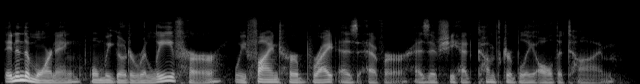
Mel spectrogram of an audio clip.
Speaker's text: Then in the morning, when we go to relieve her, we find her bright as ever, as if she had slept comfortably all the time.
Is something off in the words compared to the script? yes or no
yes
